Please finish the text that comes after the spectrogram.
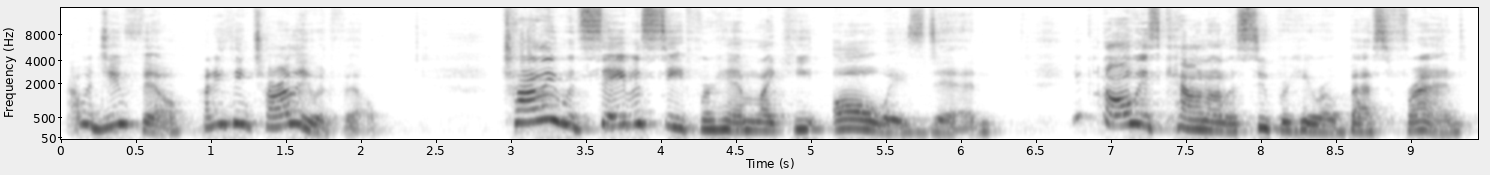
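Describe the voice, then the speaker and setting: A woman teacher reading a children's storybook aloud with dramatic emphasis, pausing to put questions to young listeners. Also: mid-range voice, big pitch swings. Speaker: first-grade teacher.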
